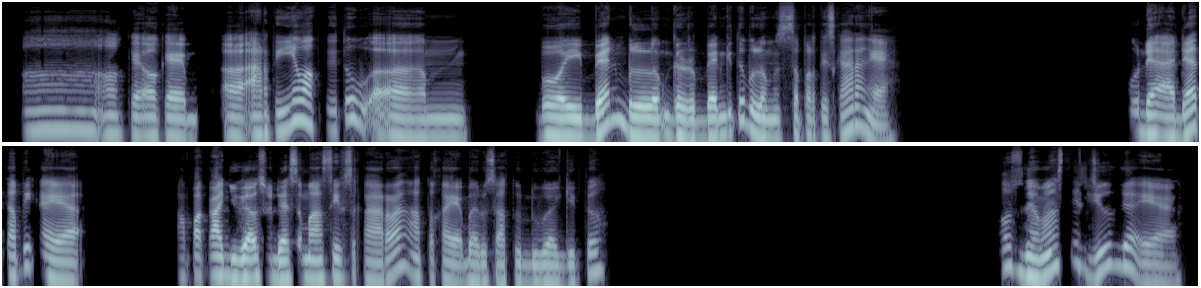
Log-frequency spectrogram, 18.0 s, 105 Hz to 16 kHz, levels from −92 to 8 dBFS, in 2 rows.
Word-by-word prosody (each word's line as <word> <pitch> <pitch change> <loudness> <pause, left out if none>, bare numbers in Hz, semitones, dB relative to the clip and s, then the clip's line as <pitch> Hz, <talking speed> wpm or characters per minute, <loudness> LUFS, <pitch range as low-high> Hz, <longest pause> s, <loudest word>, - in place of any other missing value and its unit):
Oh. 160 -3 -6
Oke 135 0 -6
oke, 130 0 0 0.4
eee, 130 -1 +1
artinya 155 +10 -1
waktu 170 - -9
itu, 240 - -3 0.2
mmm, 120 -1 -1 0.5
boy 130 -1 +5 0.2
band 170 +11 +7
belum, 125 -1 +6
girl 120 -2 +3
band 125 +3 +3
itu 230 - -3
belum 125 -6 +3
seperti 120 +1 -5
sekarang 165 +5 -2
ya? 100 -2 -2 1.7
Udah 145 -4 +2
ada, 145 +6 +5
tapi 205 +7 -3
kayak, 130 -7 +1 0.7
apakah 155 +1 0
juga 140 0 +5
sudah 130 -2 +1
semasif 135 0 0
sekarang? 130 - -2
Atau 145 -3 -6
kayak 115 -3 -1
baru 115 -1 -2
1, 115 +1 -5
2 115 0 -2
gitu? 115 +12 -7 3.0
Oh, 210 - -7
sudah 155 -6 +2
masif 220 - -2
juga 210 +7 -3
ya? 115 -3 -5
135 Hz, 125 wpm, -23 LUFS, 125-160 Hz, 3.0 s, band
